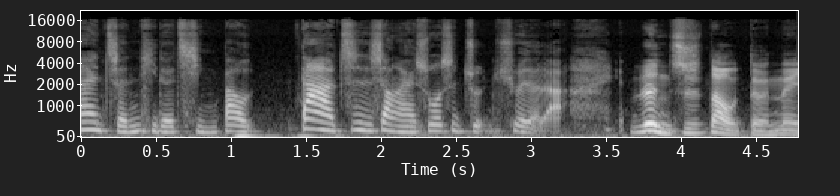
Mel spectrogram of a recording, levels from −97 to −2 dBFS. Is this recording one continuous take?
no; 1 cut; at 3.6 s

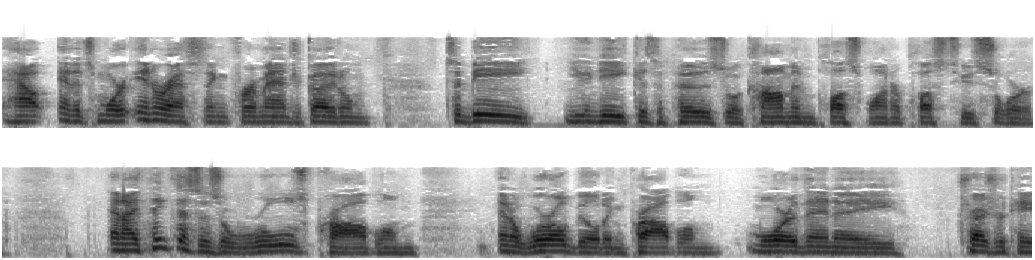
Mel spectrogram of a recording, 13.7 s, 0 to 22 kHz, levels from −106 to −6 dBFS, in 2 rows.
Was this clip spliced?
no; 0 cuts

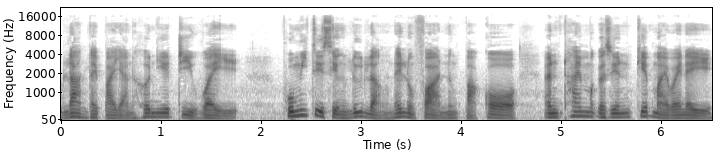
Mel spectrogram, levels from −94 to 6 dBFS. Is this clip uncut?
yes; 0 cuts

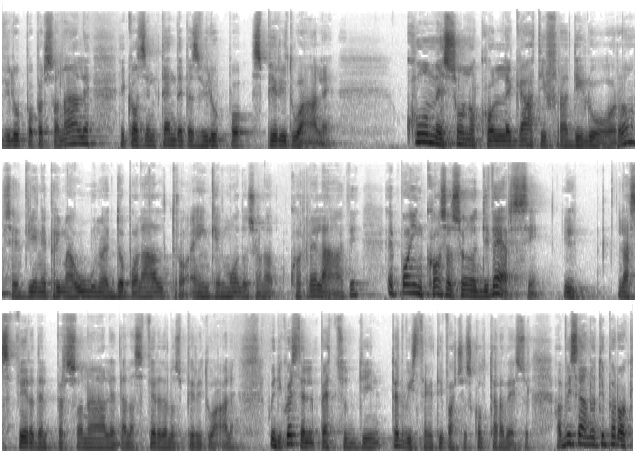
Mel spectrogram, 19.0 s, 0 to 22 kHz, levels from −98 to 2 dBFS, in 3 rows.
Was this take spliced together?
no; 0 cuts

